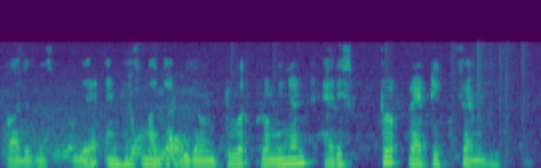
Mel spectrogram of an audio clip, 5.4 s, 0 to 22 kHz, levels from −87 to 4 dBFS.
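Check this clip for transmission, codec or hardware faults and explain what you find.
The clip has two echo-control faults, both typical of a call's echo canceller.

Speech suppressed in double talk, 0.02–0.1 s and 0.49–1.05 s: with both sides talking, the canceller likely ducked the speech by up to about 15 dB, leaving it dipped and patchy.

Other side's voice leaking through, 0.31–0.64 s, 0.82–1.03 s and 1.25–1.93 s: likely incomplete echo removal. A second voice is faint at first, then nearly as loud as the speech, only about 5 dB down.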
